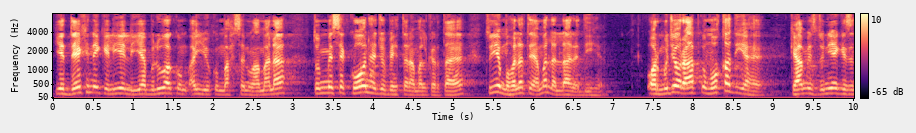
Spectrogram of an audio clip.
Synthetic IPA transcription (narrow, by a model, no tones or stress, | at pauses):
jed̪eːkʰnekelieliabluɐkʊmɐjːʊkʊmɐħsɐnuaməla | t̪ʊmːẽsekɔːnɦɛd͡ʒoːbeɦt̪əɾɐməlkɐɾt̪aɦɛː | t̪ojemɔɦlət̪eɐməlɐlːaɦned̪iːɦɛ̰ː | ɔːɾmʊd͡ʒʱeɔːɾaːp̚komɔːqad̪ijaɦɛː | keɦɐmɪs̬d̪ʊnijakizɪ̃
